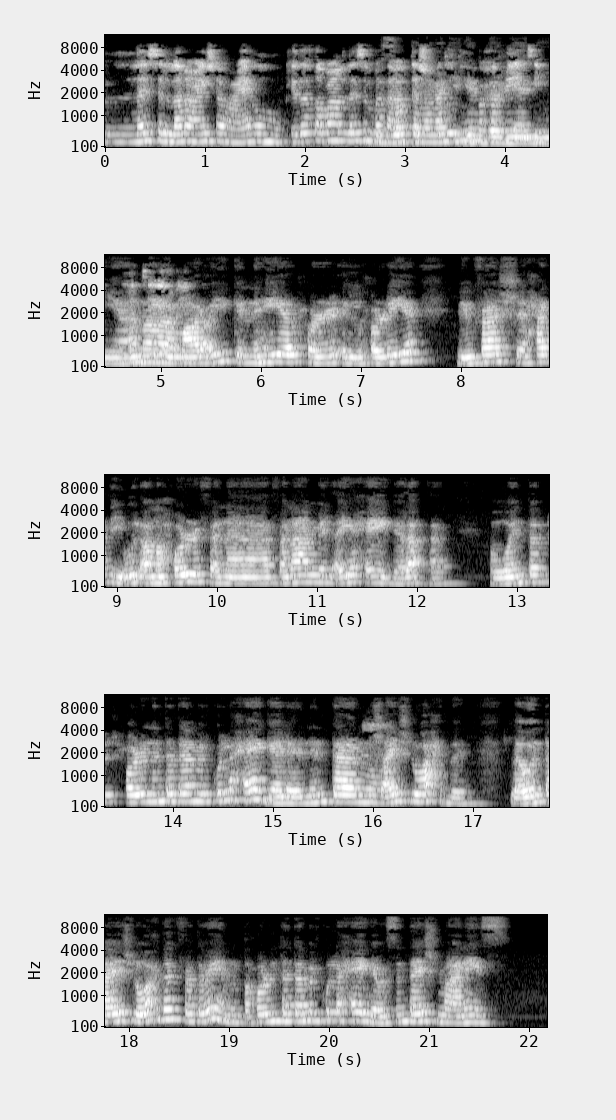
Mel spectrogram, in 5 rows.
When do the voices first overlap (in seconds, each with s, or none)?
2.7 s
